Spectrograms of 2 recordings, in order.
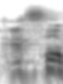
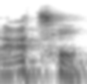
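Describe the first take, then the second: First: The middle consonant is said without aspiration. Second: The middle consonant is said with aspiration. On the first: The speaker calls it wrong. "কখনো আছে কে আছে বলতেছি" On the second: The speaker calls it right. "আসলে তো আছে"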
